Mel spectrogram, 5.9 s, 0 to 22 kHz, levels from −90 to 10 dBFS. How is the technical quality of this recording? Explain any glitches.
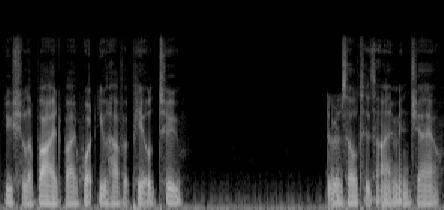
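The recording has one clear fault, a two-second stretch where the quality suddenly degrades. From 2.56 s to 4.56 s the adaptive stream drops to a lower bitrate: the connection slowed, so the player switched to a leaner encode. Nothing is heard above 4.2 kHz, and the speech turns dull, which points to something like Opus falling from about 64 kbit/s to around 8 kbit/s. Unlike packet loss or a dropout, the switch is instant in both directions and leaves no gap or stutter.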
